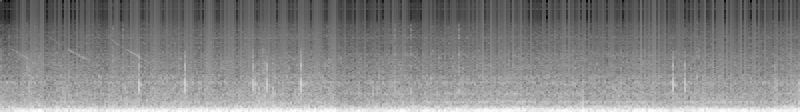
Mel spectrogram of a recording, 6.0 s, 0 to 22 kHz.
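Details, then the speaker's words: Continental Mark III V8 after a transmission install, long-sitting and due a tune-up, choke possibly stuck and possibly running rich: deep, lumpy, uneven idle with faint sharp ticking. Rough idle; the exhaust manifolds are leaking. "yeah she's she needs a good tune up it's been sitting for a long time this [Music] car and I need to uh tighten exhaust up a little bit more too the manifolds are leaking"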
